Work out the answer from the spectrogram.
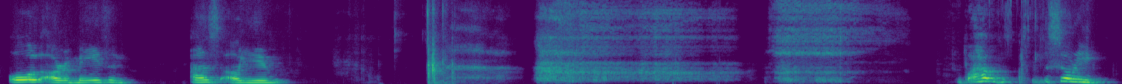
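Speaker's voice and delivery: tearful voice. A speaker sending love and blessings to the world, crying. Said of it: "It's one of them love cries again".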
